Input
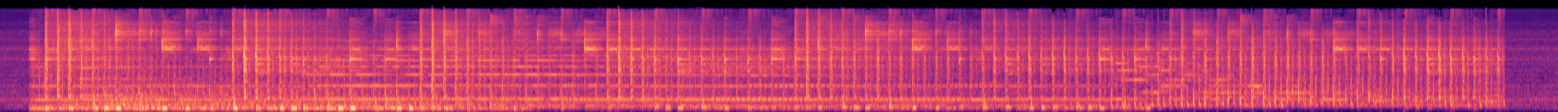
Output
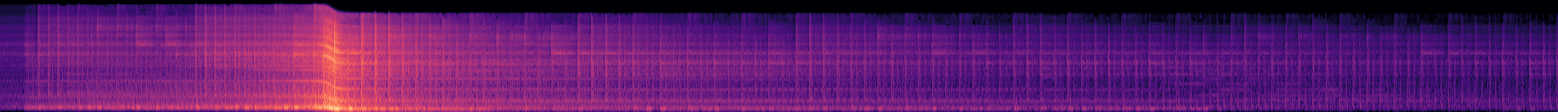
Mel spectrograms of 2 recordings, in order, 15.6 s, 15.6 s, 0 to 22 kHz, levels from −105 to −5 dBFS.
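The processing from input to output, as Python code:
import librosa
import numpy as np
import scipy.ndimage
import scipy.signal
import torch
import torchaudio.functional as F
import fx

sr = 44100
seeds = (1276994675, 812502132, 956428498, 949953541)

y = fx.bin_compress(x, sr, power=0.4)
y = fx.doppler_pass(y, sr, speed_mps=55, closest_m=3.2, pass_at_s=3.32)
y = y * 10.0 ** (-1.0 / 20.0)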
